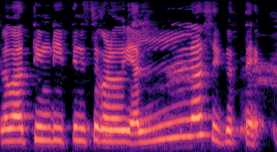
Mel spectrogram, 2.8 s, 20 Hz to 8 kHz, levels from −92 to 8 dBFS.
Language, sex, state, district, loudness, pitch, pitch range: Kannada, female, Karnataka, Mysore, -16 LUFS, 255 Hz, 235-285 Hz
